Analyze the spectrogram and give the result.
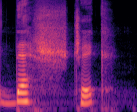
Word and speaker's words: deszczyk: Now let's say deszczyk together, slowly, three times. Accent is on the first syllable.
